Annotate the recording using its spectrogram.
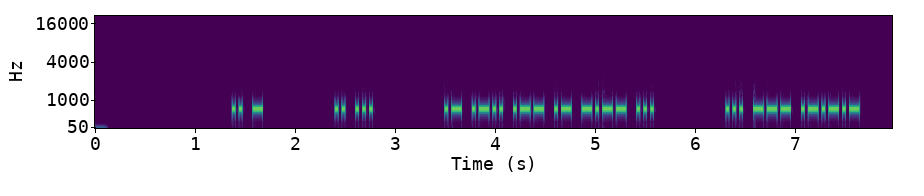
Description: Morse code, heard as a keyed tone, about 36 wpm, 700 Hz. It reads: IT IS ALWAYS SO.
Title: 3x Word-Spacing - Sentences from Top 300 Words - 35wpm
